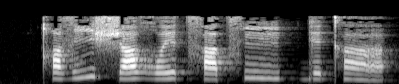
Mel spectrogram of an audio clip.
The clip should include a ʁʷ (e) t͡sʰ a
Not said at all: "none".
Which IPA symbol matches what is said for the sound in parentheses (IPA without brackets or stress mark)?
e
